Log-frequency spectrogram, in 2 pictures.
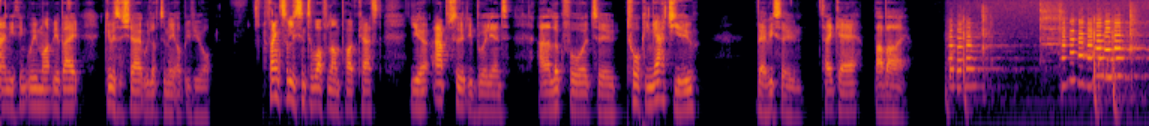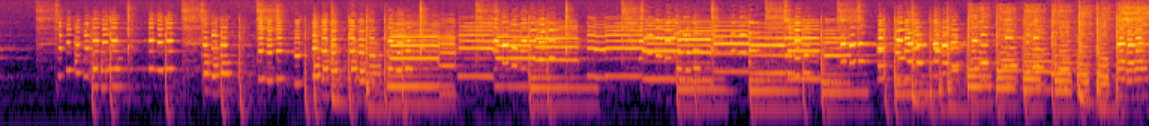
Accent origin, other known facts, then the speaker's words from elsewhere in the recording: Birmingham, West Midlands, United Kingdom; We're two blokes from Birmingham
